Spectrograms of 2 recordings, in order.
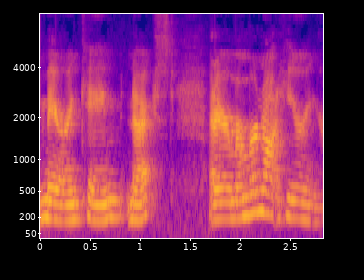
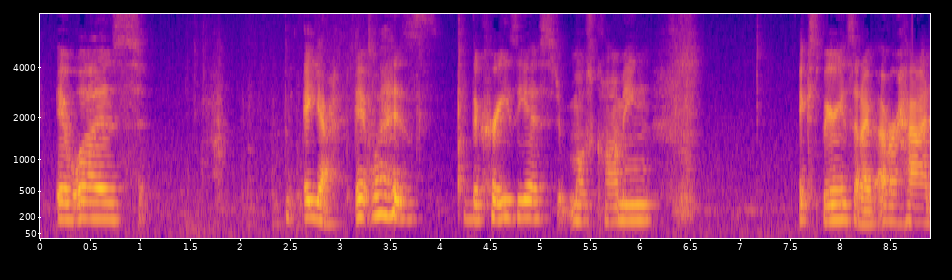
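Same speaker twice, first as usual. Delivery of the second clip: fighting tears, holding them back. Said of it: "let me take a break for a minute".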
